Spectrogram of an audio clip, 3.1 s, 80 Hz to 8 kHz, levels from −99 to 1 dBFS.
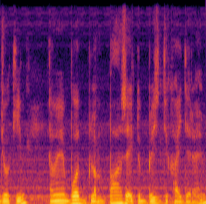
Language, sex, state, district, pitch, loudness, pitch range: Hindi, male, Arunachal Pradesh, Longding, 115 Hz, -16 LUFS, 105-125 Hz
